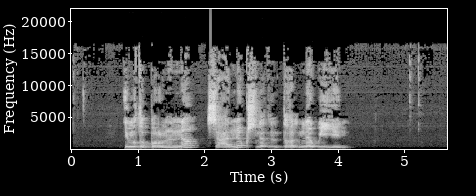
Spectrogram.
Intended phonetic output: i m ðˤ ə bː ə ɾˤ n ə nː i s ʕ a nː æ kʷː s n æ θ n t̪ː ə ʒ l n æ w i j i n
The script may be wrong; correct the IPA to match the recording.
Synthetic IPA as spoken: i m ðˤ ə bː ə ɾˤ n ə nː æ s ʕ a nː æ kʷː s n æ θ n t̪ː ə ʁ l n æ w i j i n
